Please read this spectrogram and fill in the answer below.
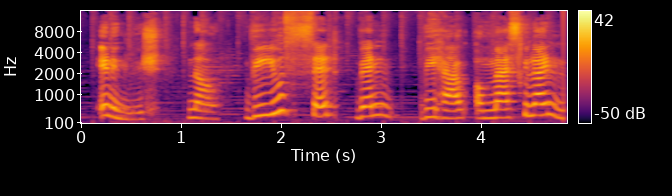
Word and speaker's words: cette: third one is seth c e t e set which means this in english we use c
